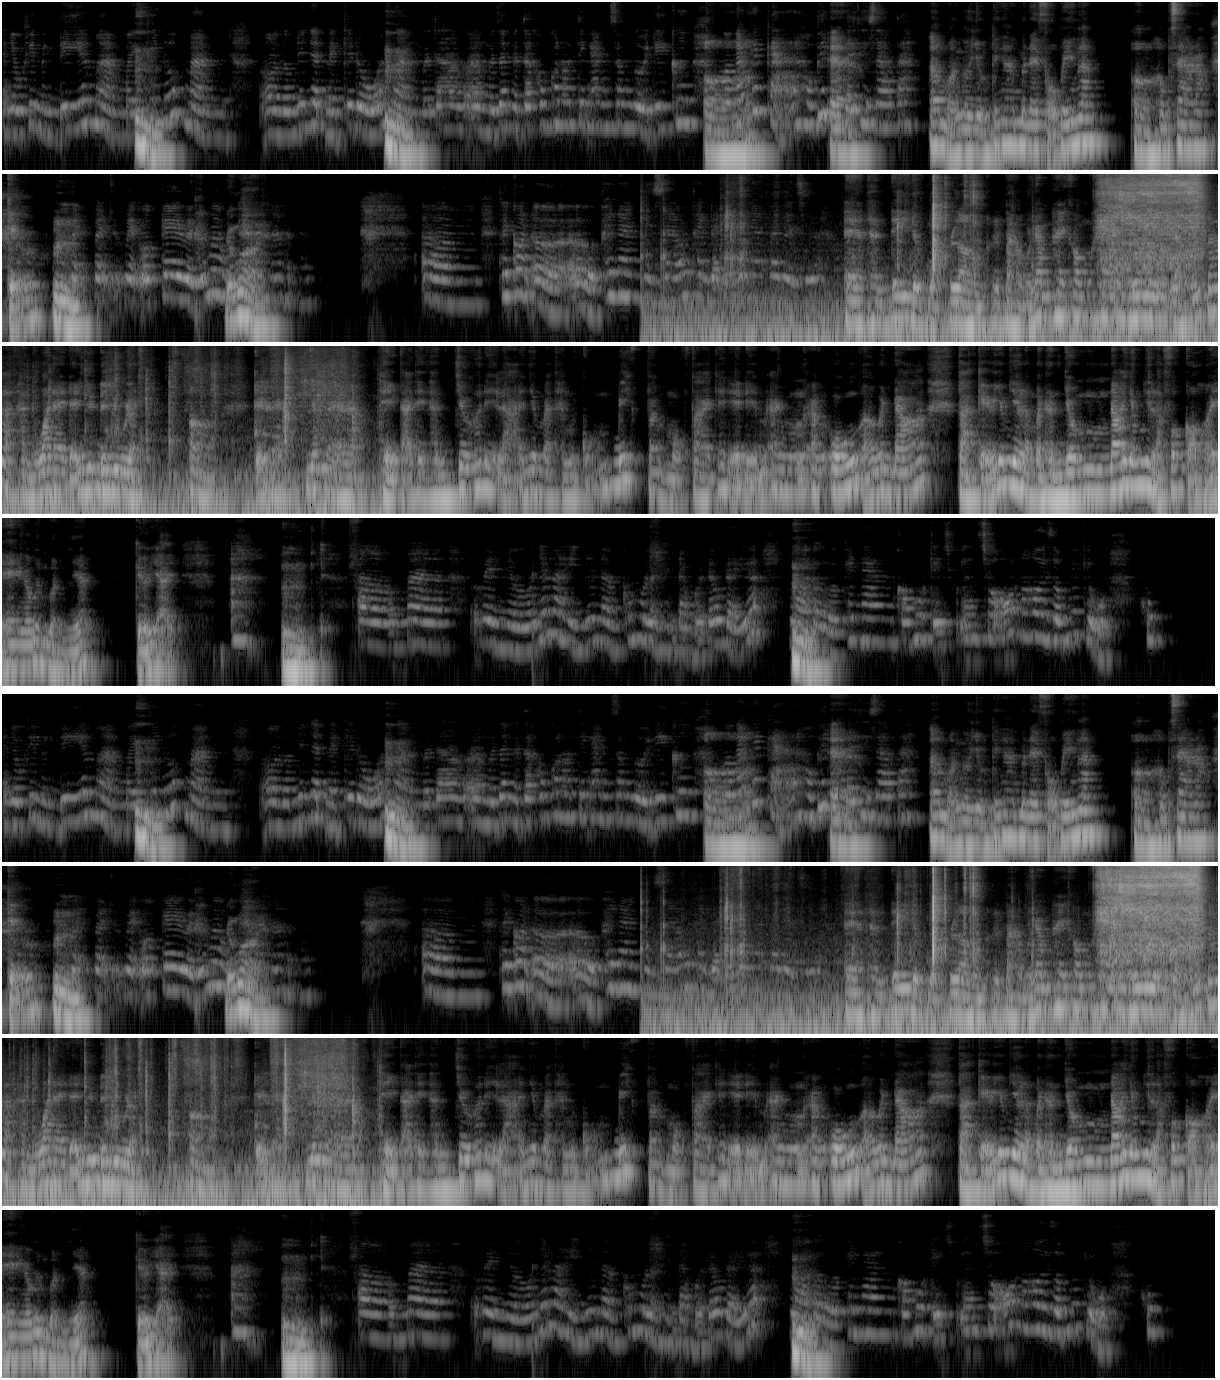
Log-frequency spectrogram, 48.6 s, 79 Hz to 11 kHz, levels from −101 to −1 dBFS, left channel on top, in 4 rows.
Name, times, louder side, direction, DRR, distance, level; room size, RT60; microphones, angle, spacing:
voice 1, 0.0-9.1 12.1-15.3 15.7-20.4 26.8-27.7 38.7-39.1 39.4-39.5 40.0-48.0, left 2 dB, 60° left, 3.1 m, -57 dB
voice 2, 1.3-1.7 3.8-4.2 7.0-7.6 8.3-8.6 9.3-13.0 14.4-14.8 15.8-15.9 20.6-25.8 26.2-37.4 37.8-38.5 39.3-39.7 44.4-44.7, left 1 dB, 15° left, 0.8 m, -42 dB
Tearing, 18.5-28.1, right 7 dB, 35° right, 0.7 m, -41 dB
7.7 x 6.7 x 3.9 m
head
